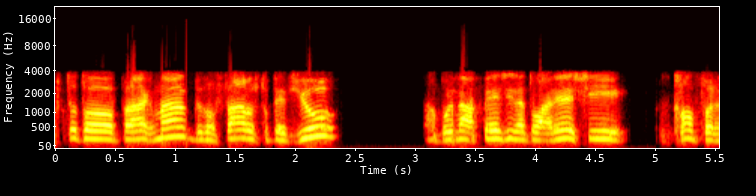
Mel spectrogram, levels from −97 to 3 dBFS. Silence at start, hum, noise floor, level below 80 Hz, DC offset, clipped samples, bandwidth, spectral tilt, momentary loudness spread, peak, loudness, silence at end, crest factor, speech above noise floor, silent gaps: 0.1 s; none; -89 dBFS; -70 dBFS; under 0.1%; under 0.1%; 4.3 kHz; -8.5 dB/octave; 9 LU; -4 dBFS; -18 LUFS; 0 s; 14 dB; 71 dB; none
